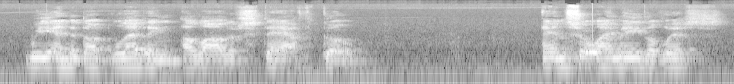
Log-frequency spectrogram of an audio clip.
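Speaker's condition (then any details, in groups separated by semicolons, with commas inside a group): ALS; degenerative; diagnosed ten years ago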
